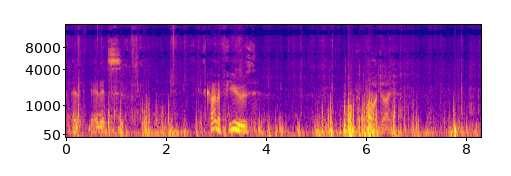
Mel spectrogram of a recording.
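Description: Fingers scratch and rub against stiff fabric close up.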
